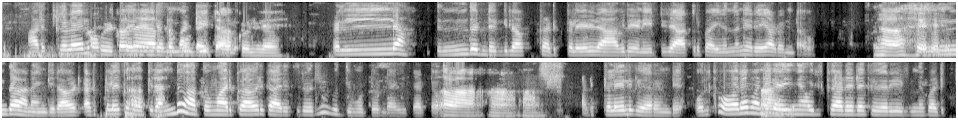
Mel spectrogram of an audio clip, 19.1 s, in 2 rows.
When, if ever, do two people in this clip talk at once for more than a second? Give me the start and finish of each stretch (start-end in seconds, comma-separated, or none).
0.9-2.4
